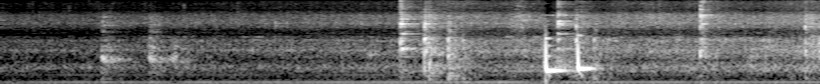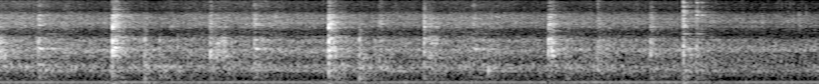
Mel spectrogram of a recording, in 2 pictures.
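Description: Tomatoes tipped onto browned onions for Nashik-style misal gravy, frying with a soft continuous sizzle while a spoon scrapes and stirs the pan in irregular clinks and knocks, close and clear without voices.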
